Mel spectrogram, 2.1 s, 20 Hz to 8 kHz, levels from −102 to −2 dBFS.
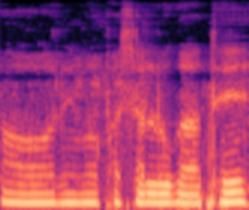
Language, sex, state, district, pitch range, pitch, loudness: Chhattisgarhi, male, Chhattisgarh, Raigarh, 130-135 Hz, 130 Hz, -15 LUFS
